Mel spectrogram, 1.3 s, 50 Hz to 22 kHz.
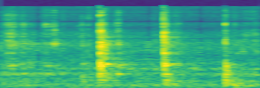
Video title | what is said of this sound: Chickering 33B 1867 Conservative Restoration Part 4 | this pin block this all has separations down inside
